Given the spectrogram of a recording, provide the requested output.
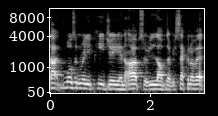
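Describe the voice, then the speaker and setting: A man talks with a British accent. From Britain. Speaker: gaming YouTuber. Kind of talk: gameplay commentary. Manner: animated; halting, many fillers.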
